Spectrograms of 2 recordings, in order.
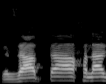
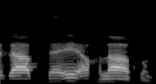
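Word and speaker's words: ज़ाब्ता-ए-अख़लाक: जाब अखलाक जाप्ता अखलाक भी बोलते हैं उच्चारण में लेकिन उच्चारण इसका शुद्ध होता है जाब्ता-ए अखलाक।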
